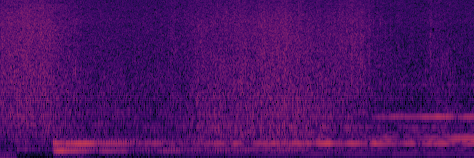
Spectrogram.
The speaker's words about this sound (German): Und es ist ja oft so, dass das Wasser auf den Sand trifft und dann immer weiter schwappt und irgendwann zieht sich das Wasser wieder zurück aufs Meer, bis die nächste Welle kommt.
